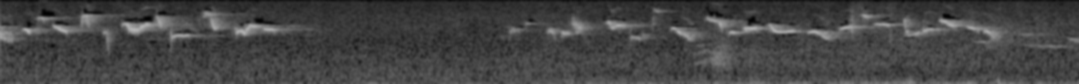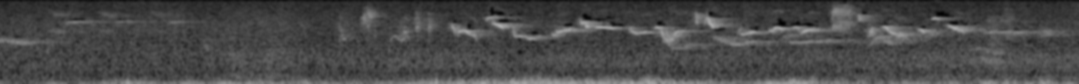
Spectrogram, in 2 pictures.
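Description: A Eurasian blackcap sings three quick, rich warbling phrases of bright, fluty notes, a few seconds apart, over low rumbling wind noise.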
